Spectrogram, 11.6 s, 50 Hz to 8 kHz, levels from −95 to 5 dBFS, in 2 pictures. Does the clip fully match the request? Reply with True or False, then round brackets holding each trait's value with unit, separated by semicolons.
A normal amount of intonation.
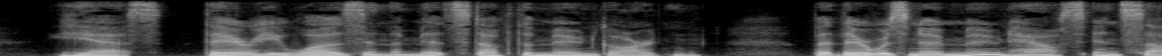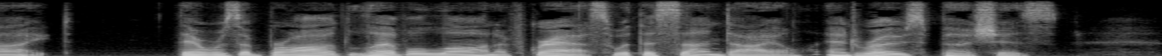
True (3.8 semitones)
